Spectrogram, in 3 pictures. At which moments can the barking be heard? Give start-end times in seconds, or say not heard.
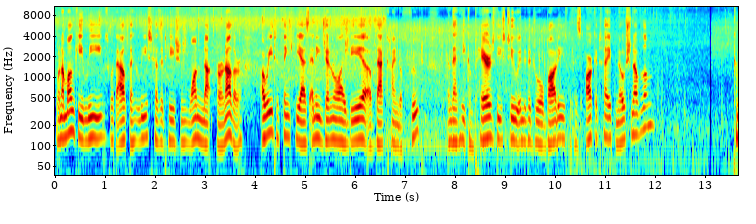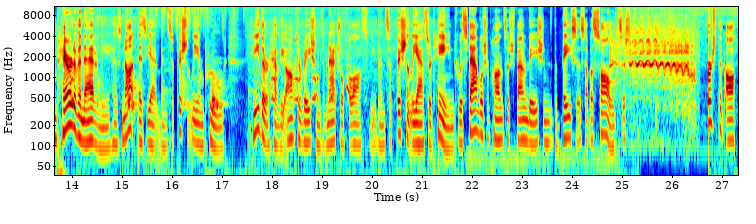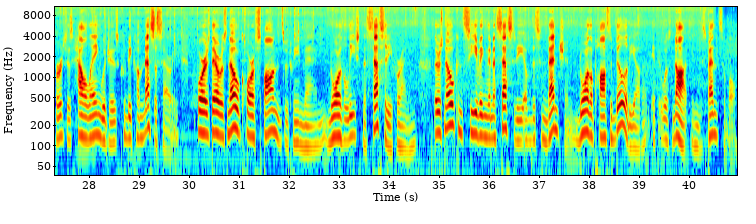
13.9-19.6.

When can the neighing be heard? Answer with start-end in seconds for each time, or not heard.
24.8-26.6.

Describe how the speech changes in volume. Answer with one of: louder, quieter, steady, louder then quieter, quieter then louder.
steady.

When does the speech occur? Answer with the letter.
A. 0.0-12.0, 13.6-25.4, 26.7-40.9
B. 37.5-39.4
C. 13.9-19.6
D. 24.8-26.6
A.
